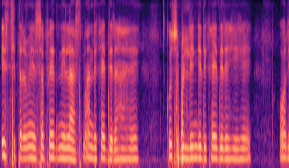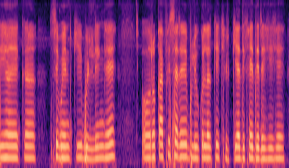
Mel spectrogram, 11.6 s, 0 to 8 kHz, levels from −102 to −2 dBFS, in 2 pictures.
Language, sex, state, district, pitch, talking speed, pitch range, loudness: Hindi, female, Andhra Pradesh, Chittoor, 200 Hz, 175 wpm, 190-205 Hz, -21 LUFS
